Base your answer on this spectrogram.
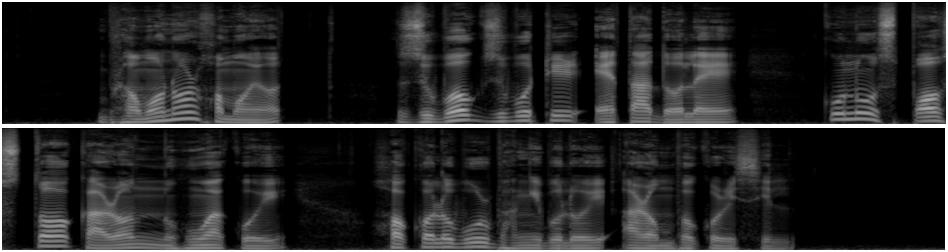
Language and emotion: Assamese, neutral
